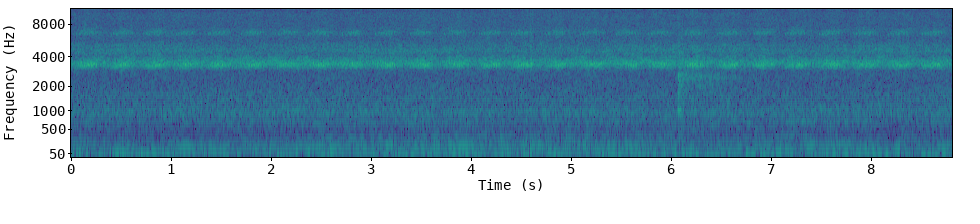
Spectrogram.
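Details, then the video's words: City crickets chirping in a continuous rapid high pulse without pause, with a deep hum of vehicles underneath and a single sharp click near the end. "Ambient Crickets in City"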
